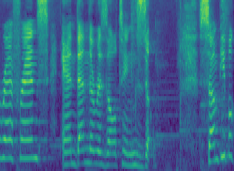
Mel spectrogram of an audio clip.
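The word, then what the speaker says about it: dzo: On to number 4, a zoe. This is spelled D-Z-O or D-Z-O.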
